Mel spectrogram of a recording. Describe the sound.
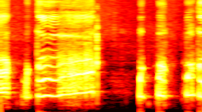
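A woman imitates a chicken clucking to call a man a chicken: a short cluck, a long drawn-out squawk, a pause, then a quick burst of choppy, loud clucks.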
